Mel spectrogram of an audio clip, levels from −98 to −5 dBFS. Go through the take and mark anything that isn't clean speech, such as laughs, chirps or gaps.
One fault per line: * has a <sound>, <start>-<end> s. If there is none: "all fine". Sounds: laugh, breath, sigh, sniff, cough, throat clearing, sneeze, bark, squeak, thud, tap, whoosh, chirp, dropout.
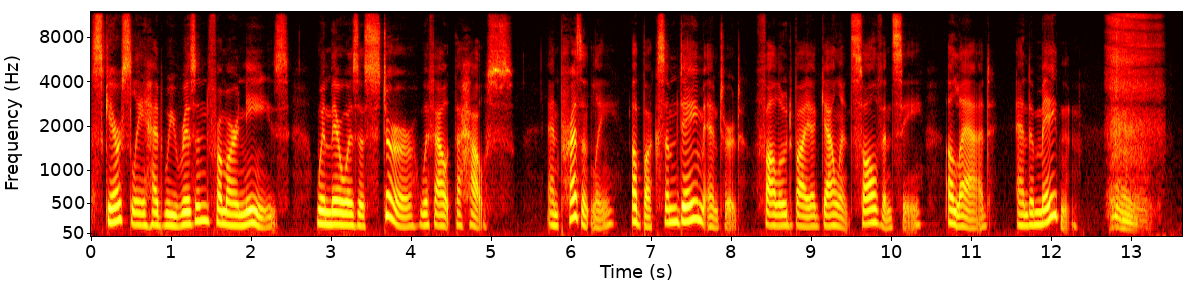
* has a sniff, 12.7-13.5 s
